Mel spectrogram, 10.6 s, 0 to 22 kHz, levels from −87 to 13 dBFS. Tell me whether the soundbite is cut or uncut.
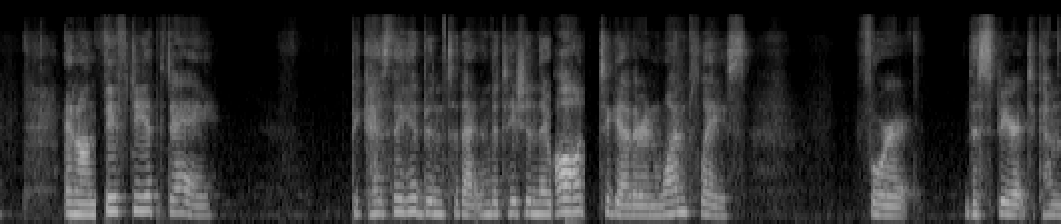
cut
